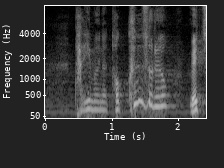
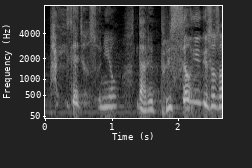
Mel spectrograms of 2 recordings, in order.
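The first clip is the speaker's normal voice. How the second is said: higher-pitched imploring call; imitated cry for mercy, pitched up; retold crying out; 6 semitones higher than usual. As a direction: lift the beggar's plea up high. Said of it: "하면서 정말로 부르짖었어요".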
